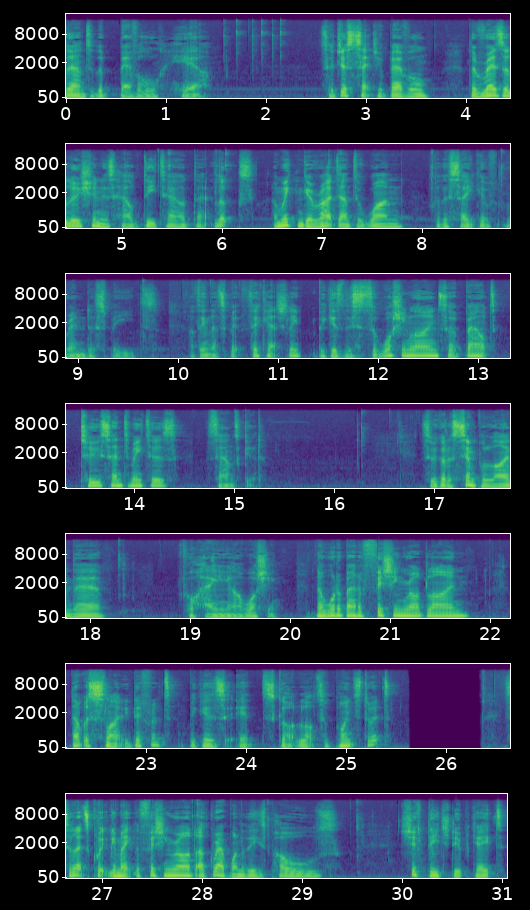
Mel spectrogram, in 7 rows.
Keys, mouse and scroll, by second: 7.2-11.2 middle drag, 8.4-8.8 scroll up 2, 11.2-16.3 drag, 16.3-25.6 middle drag, 25.6 ctrl+z, 25.7-27.9 middle drag, 27.9 click, 28.6-31.0 middle drag, 30.2 shift+d.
